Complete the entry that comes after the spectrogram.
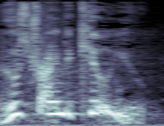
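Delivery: high-pitched, incredulous question; incredulous retort. A narrator's reading. Crowd answers Jesus back, incredulous retort. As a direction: ask it as if the charge is absurd.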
